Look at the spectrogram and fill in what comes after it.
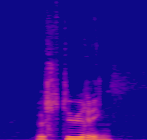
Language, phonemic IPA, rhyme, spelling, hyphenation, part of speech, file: Dutch, /bəˈstyː.rɪŋ/, -yːrɪŋ, besturing, be‧stu‧ring, noun, Nl-besturing.ogg
- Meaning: driving, operation, steering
